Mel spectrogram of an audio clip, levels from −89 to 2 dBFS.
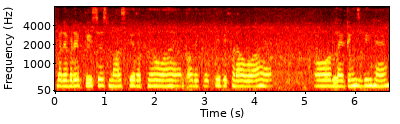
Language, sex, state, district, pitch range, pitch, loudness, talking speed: Hindi, female, Delhi, New Delhi, 200-210 Hz, 205 Hz, -12 LUFS, 150 wpm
